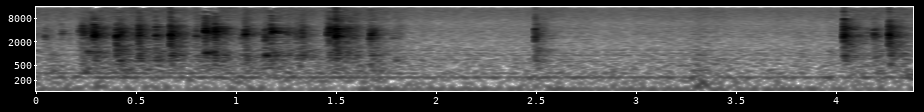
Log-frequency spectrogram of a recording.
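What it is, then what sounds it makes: Plastic computer keyboard being typed on. Fingertips type on a dark plastic desktop computer keyboard resting on a wooden desk. A quick run of bright, crisp keystroke clicks fills the first two seconds, followed by a lone click and then a short final burst, about fifteen keystrokes in all. A faint low steady hum sits underneath.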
